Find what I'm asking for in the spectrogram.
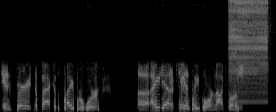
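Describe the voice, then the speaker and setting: A man calling into a radio show and talking in a halting, frustrated way. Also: fairly high pitch, a little hiss or hum. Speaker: caller. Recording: phone line.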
